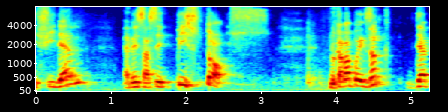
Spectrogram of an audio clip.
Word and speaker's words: pistos: La fidélité, ce mot vient du grec pistos. Le mot fidélité vient du grec pistos. Pistos qui s'écrit P-I-S-T-O-S.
